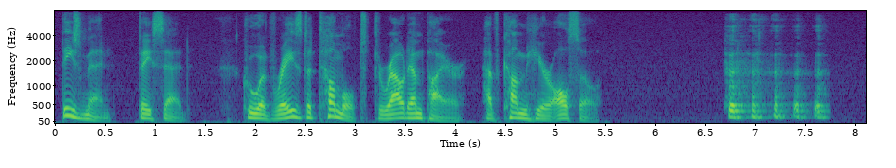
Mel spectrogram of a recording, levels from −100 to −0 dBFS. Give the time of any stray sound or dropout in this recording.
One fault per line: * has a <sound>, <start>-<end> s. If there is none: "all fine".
* has a laugh, 6.7-7.8 s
